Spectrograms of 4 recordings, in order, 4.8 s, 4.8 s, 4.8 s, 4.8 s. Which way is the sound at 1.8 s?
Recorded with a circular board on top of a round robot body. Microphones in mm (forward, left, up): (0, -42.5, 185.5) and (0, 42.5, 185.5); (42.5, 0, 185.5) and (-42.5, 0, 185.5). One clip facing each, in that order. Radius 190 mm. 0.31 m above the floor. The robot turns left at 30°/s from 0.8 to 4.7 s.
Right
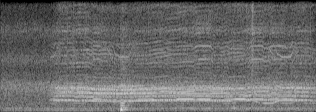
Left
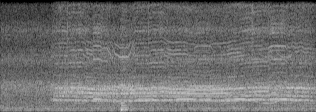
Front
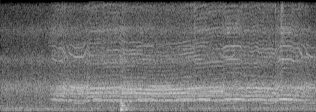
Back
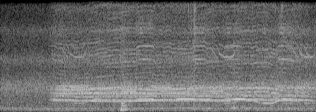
45° right.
